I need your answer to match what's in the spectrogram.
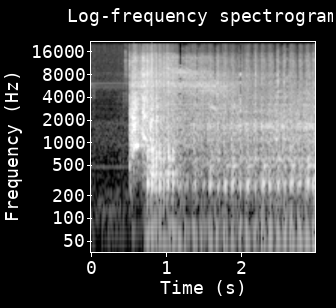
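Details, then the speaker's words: Polaris Ranger engine after a loose timing chain was fixed: cranks, catches and settles into an even, steady idle, much quieter, with no ticking over the top. The ticking had sounded like an engine tick but came from the timing chain. "Much quieter! Really should have done it before and after, because this thing was ticking so loud."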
